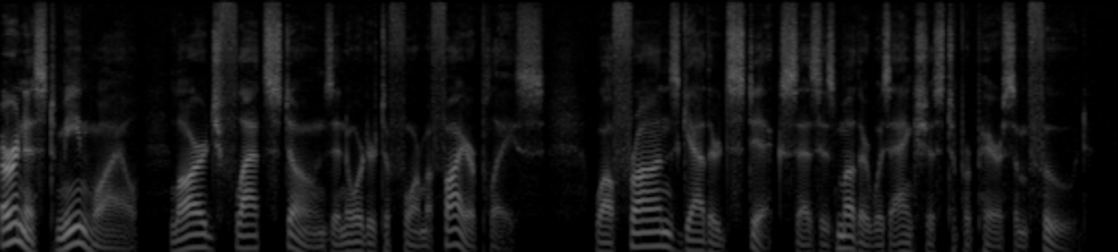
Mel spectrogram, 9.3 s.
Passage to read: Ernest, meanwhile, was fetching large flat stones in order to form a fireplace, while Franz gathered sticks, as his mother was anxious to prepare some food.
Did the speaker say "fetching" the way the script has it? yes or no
no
